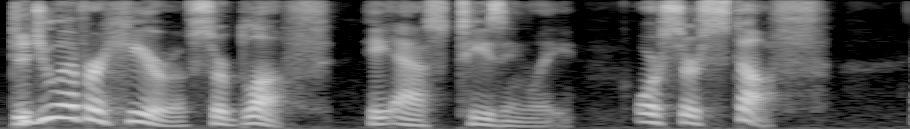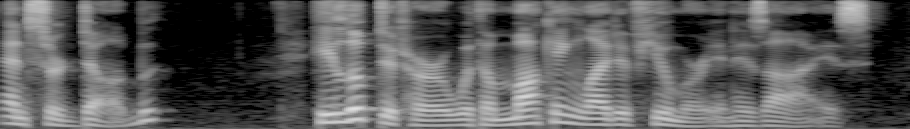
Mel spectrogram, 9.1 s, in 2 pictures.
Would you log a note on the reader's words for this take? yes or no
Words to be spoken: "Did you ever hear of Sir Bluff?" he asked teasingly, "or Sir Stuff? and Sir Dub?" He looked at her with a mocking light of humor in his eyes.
no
